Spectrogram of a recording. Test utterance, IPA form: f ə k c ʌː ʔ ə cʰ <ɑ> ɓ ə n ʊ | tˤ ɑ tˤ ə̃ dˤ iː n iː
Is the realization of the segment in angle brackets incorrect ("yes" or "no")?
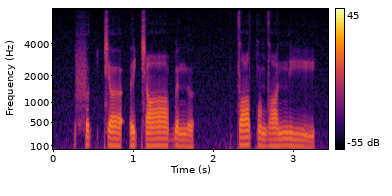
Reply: yes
